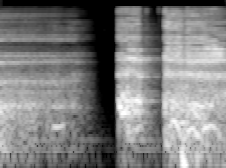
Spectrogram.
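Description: A man's drawn-out gasp trailing off and fading, a moment of dead silence, then a short throat-clearing cough just past the middle.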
